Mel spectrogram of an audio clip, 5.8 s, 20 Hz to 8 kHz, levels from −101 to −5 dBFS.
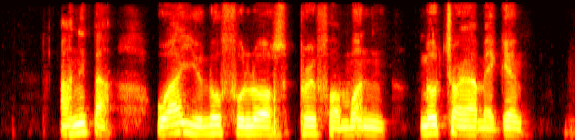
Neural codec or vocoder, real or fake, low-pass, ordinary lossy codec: codec, 24 kHz, 0.9 kbps, WavTokenizer, medium speech release version 1; fake; 7.2 kHz; none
